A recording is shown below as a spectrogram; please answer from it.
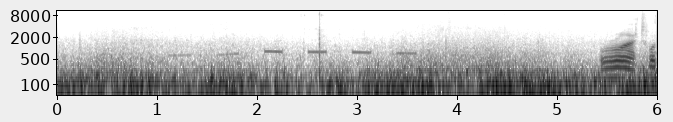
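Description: Airflow buffeting the phone's microphone during paraglider flight, a steady low rumble. Through the middle comes a run of about six short beeps from a flight variometer, stepping up in pitch and then easing slightly down, signalling lift.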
